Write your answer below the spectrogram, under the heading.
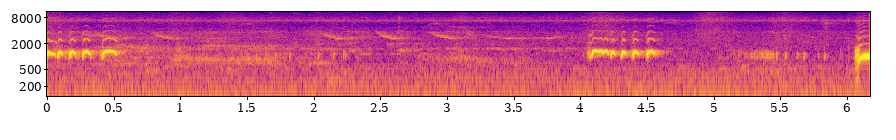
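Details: Local zebra dove with a big voice, its song meant to attract other zebra doves: two short bursts of quick rolling coos separated by a long quiet gap, faint coos between.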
